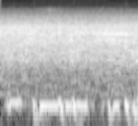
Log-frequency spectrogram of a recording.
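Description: Tad Yeung waterfall in southern Laos, a steady broadband roar of falling water mixed with low wind rumble on the microphone, continuous and fairly close throughout.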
